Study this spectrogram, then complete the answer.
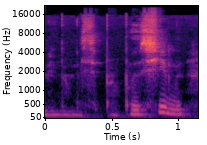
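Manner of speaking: soft whisper to herself; hushed private realization; whispered thought. Retold or imitated. Inner thought after reflecting.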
